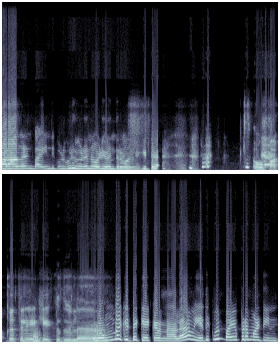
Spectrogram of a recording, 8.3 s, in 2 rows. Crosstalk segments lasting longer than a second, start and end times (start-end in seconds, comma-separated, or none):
none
